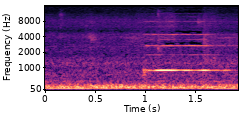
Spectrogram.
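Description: An elevator chime rings once.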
